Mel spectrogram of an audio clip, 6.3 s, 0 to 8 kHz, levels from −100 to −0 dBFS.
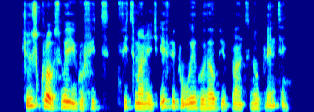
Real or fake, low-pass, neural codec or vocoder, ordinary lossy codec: fake; none; codec, 16 kHz, 4 kbps, FreqCodec, larger model; none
